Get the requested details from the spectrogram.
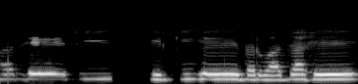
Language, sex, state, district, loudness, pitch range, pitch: Chhattisgarhi, female, Chhattisgarh, Jashpur, -13 LUFS, 230-245 Hz, 235 Hz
